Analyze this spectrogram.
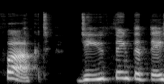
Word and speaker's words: Fuct: Do you think that this streetwear line spelled Fuct and pronounced fucked, do you think that they should be allowed to get a trademark?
